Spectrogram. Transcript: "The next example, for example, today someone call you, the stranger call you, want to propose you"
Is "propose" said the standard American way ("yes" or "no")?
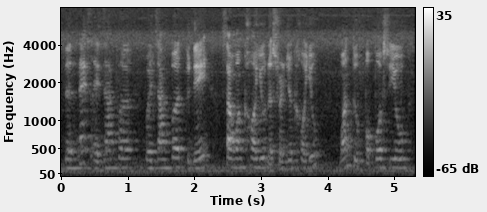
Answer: no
